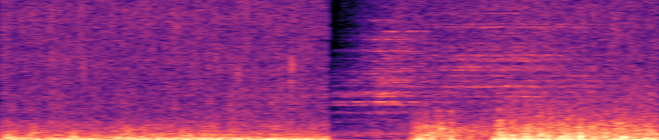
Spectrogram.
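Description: Heavy monsoon rain pours down loudly in a dense steady roar, broken by a brief drop and then a louder surge of rumbling thunder and downpour.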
